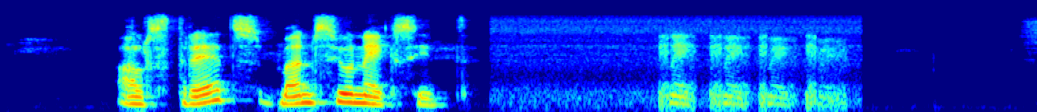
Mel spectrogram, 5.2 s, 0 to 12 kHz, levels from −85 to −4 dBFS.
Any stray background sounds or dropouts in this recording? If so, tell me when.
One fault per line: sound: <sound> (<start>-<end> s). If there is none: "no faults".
sound: laugh (3.3-4.2 s)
